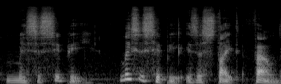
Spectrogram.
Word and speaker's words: Mississippi: Louisiana and Tennessee and you pronounce Mississippi like this Miss is sip e Mississippi subscribe for more videos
